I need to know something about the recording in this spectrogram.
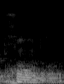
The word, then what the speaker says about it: prend: pas de T donc les trois se prononcent de la même manière prend prend prend et au pluriel on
